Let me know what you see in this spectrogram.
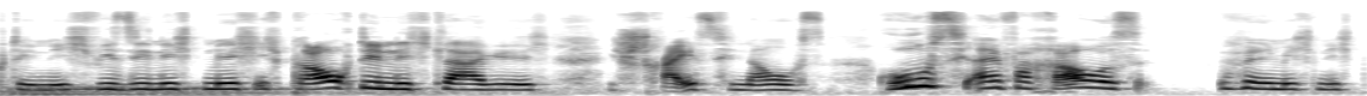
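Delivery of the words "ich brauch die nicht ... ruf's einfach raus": loud angry outburst; wütender Ausbruch. Acted. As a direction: shout your defiance out. Screaming it out in rage. (wütend herausschreien)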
